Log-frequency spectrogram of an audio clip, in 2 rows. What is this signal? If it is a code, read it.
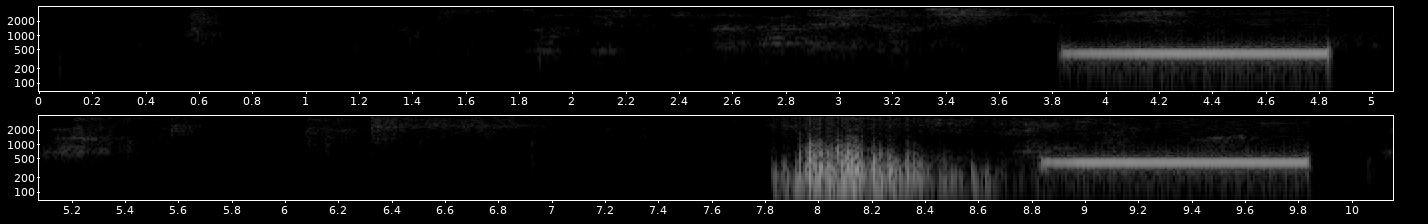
Ringback tone (Europe, 425 Hz), with speech.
